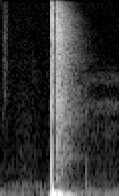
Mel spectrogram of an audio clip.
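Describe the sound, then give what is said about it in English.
A single loud, sharp hand clap, given to sync the audio of a recording, cracks out of near silence, its snap fading quickly over a fraction of a second, with no voices around it. “Okay, I'm giving you claps.”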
